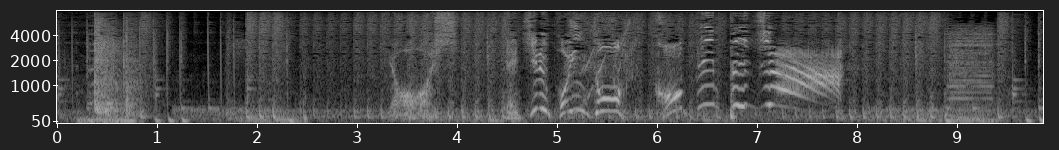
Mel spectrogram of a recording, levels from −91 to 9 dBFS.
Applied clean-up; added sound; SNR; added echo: none; Fire + Bowed string instrument; 19 dB; none.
